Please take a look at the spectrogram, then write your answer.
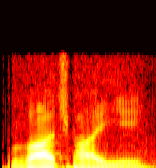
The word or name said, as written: Vajpayee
